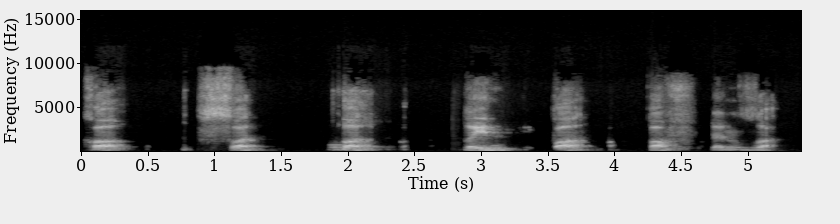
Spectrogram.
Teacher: 7 huruf hijaiyah yang diucapkan dengan mengangkat pangkal lidah ke langit-langit, yang menghasilkan suara tebal atau tafkhim. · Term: huruf isti'la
